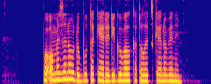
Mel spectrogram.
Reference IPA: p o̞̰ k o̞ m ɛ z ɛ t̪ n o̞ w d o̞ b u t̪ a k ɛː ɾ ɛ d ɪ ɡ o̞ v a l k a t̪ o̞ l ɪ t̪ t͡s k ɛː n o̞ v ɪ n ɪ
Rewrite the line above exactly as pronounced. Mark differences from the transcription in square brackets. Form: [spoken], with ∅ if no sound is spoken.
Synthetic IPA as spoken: p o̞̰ [ʔ] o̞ m ɛ z ɛ [∅] n o̞ w d o̞ b u t̪ a k ɛː ɾ ɛ d ɪ ɡ o̞ v a l k a t̪ o̞ l ɪ [∅] t͡s k ɛː n o̞ v ɪ n ɪ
